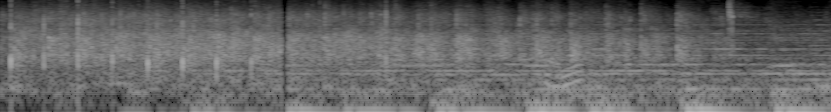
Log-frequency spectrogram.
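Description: Sustained applause from a conference audience after a panel at the India AI Impact Summit: dense, steady clapping fills the room at a loud level, with a low hum underneath and no voices over it.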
